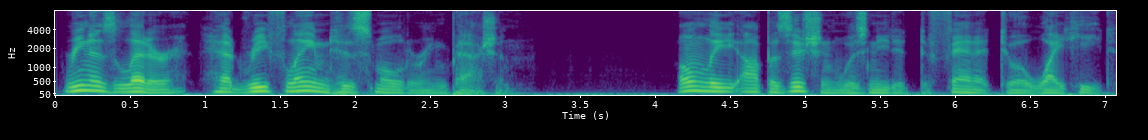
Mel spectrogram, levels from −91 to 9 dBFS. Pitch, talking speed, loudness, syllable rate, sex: 110 Hz, 160 wpm, -18 LUFS, 5.6 syllables/s, male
